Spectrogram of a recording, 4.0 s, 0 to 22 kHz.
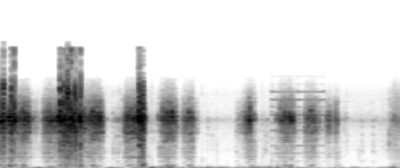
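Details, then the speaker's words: A-10 RC jet after high-wind flight and rough landing; on restart left servo died with ragged stop-start buzzing and grinding as teeth slip; stripped servo gears. "Strip servos, and as I just restarted it, my left servo just died right there, so maybe it's a good thing I hit that tree."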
